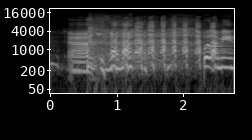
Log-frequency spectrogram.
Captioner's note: audience laughs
